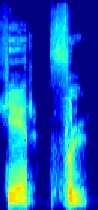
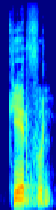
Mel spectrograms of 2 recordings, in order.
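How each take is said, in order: First: "careful" split slowly into care and फुल; "careful" in two separate beats, care, फुल; syllable by syllable. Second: Said in the usual way. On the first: Shown as a demonstration. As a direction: count out both syllables of "careful" with a gap. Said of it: "दो syllable का". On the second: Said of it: "careful बोलने में मुझे कितने syllable".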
